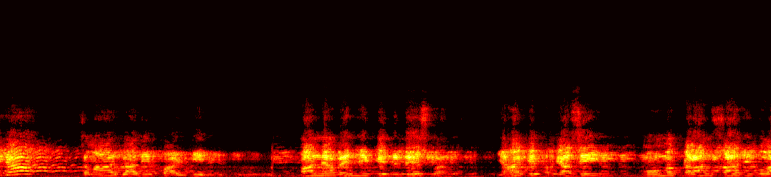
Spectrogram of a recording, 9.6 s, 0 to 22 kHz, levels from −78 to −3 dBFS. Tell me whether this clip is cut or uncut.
cut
